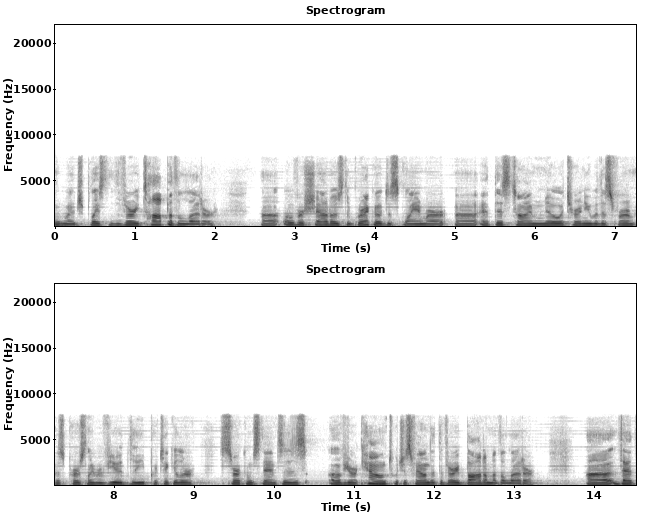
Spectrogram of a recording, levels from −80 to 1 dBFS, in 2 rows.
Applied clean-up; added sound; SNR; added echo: neural separator model SepFormer DNS4.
